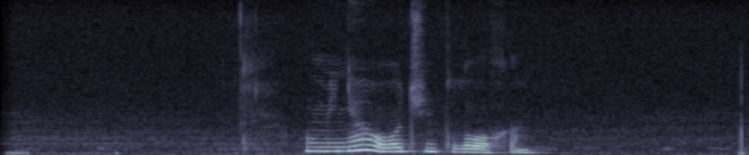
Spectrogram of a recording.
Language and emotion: Russian, sad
